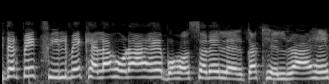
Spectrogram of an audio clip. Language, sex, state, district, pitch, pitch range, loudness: Hindi, female, Bihar, Jamui, 310 Hz, 270-335 Hz, -12 LUFS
